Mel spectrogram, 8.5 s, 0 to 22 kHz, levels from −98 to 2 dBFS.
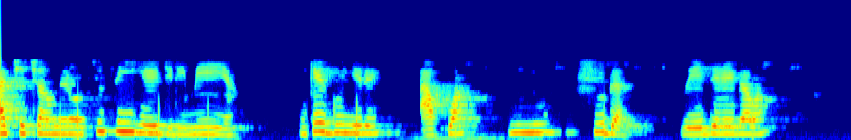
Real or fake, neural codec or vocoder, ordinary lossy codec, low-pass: real; none; none; 3.6 kHz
